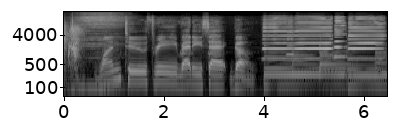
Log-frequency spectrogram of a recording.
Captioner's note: metronome clicking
